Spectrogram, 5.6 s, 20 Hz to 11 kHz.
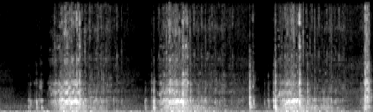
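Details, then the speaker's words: Old Honda HRA215 SX self-propelled mower, engine got a little wet: three pull-cord tugs about 1.5 s apart, each a brief cough that dies; hard starting when wet. "I got her a little wet and she ain't happy."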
